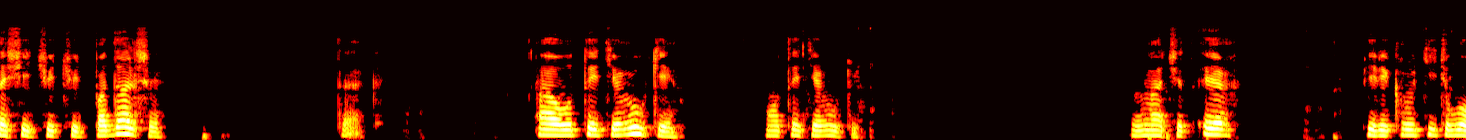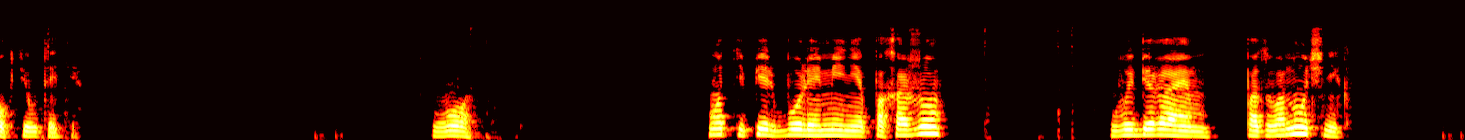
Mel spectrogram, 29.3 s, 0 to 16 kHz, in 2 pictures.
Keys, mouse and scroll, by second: 2.0 g, 4.8-8.1 middle drag, 8.5-10.9 drag, 11.4 r, 13.4-14.6 middle drag, 17.7 r, 19.3 click, 19.7-24.4 middle drag, 25.2-27.7 drag, 28.9 r.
